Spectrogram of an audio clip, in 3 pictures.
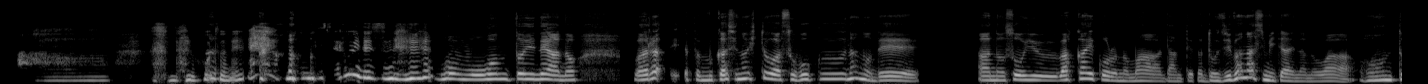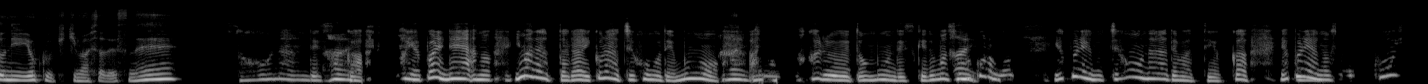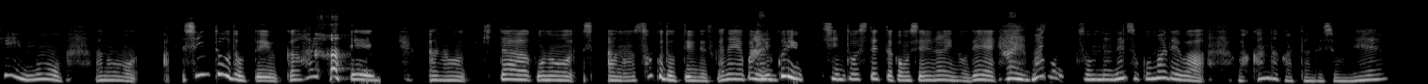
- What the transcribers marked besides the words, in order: laughing while speaking: "なるほどね。面白いですね"; chuckle; scoff
- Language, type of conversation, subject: Japanese, podcast, 祖父母から聞いた面白い話はありますか？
